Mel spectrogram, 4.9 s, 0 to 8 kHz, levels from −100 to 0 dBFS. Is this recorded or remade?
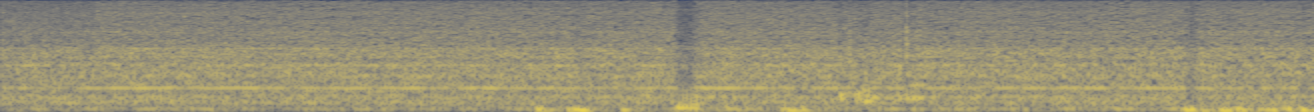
remade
